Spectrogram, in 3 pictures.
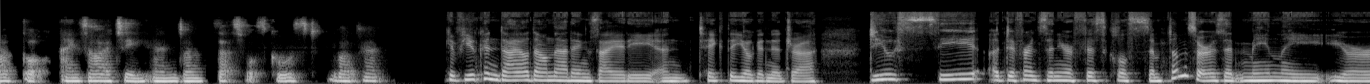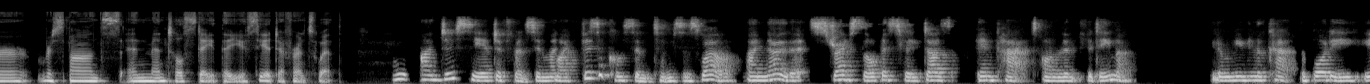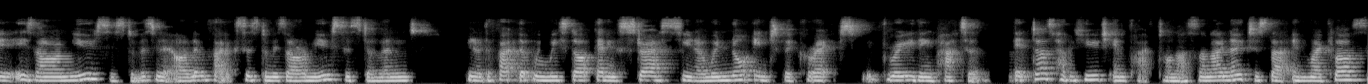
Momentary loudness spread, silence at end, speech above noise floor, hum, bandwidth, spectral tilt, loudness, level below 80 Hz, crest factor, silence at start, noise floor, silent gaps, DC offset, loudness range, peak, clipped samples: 6 LU; 0 s; 60 dB; none; 12.5 kHz; -5.5 dB/octave; -17 LUFS; -52 dBFS; 10 dB; 0 s; -77 dBFS; none; 0.2%; 3 LU; -6 dBFS; under 0.1%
